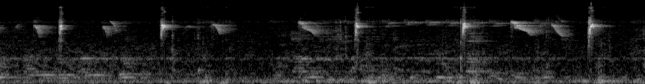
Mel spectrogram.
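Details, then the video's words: Sunbird calling to draw replies from other sunbirds: short, thin, high-pitched slurred notes and sharp ticks, spaced roughly every half second to a second, over a faint low background hum. "MUDAH BIKIN SOGON ( sogok ontong ) LAIN BUNYI GAMPANG RESPON"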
